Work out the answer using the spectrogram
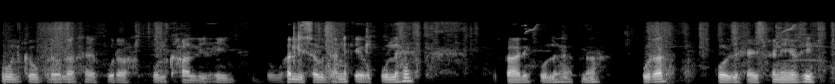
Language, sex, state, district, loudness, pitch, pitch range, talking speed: Hindi, male, Bihar, Gaya, -23 LUFS, 115 Hz, 110-120 Hz, 95 wpm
